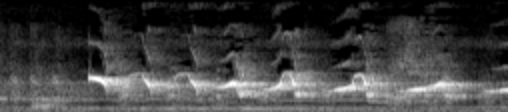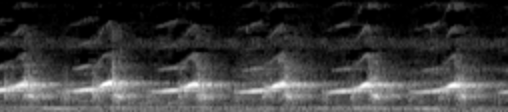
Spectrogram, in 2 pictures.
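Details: Caged male cockatiel courting a female with his special whistle: about a dozen bright, upward-sweeping whistled notes repeated rapidly and rhythmically, roughly three per second, over a faint low hum.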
